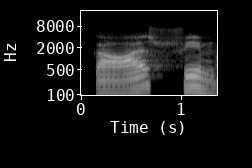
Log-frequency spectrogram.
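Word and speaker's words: كَعَصْفٍ: Ka'asfim, hati-hati shod keliru dengan huruf sin. Ka'asfim.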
